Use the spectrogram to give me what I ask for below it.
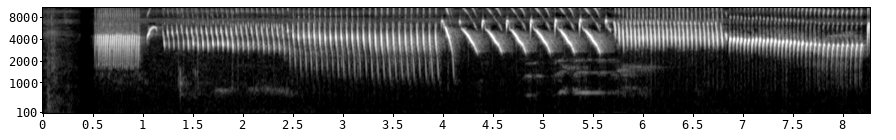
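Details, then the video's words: A canary sings continuously as a lure so young canaries begin singing: buzzy high rolls give way to rapid rattling trills, a series of loud swept notes, then a dense high trill. "PANCINGAN KENARI BAHAN AGAR CEPAT GACORR"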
